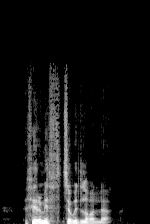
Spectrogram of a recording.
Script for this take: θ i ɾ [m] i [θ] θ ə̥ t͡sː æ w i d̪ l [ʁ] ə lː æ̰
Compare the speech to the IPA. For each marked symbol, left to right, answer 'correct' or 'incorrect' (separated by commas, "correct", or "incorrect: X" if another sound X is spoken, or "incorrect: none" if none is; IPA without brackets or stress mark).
correct, correct, correct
